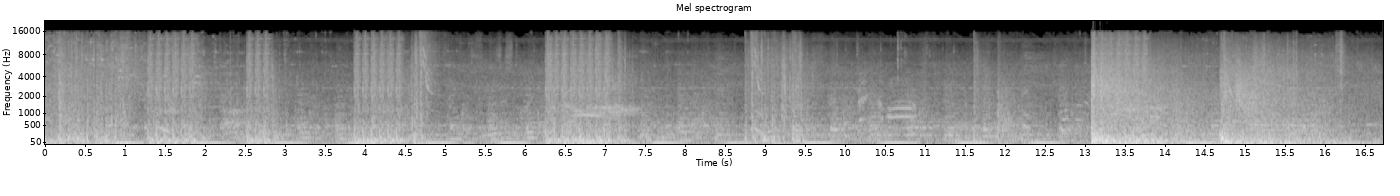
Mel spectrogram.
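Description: Grenade explosions and bursts of gunfire in the Wolfenstein shooter game, with loud repeated booms and rapid volleys of shots coming in clusters throughout, alongside someone talking.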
